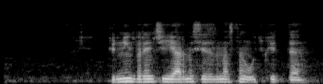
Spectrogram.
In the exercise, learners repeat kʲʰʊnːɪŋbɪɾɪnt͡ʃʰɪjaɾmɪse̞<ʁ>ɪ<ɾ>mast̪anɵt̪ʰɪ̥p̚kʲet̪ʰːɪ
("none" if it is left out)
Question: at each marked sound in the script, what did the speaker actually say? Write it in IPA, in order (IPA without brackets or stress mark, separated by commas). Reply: z, l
